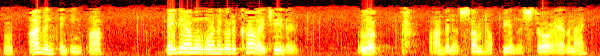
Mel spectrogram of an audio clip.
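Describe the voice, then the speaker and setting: An actor playing an eager, earnest young American son in an old-time radio drama, boyish and a little bashful, with a stammering manner. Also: male voice, fairly high pitch, lively intonation, fast talker, slightly rough. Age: young adult. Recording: dull, hissy old radio recording.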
